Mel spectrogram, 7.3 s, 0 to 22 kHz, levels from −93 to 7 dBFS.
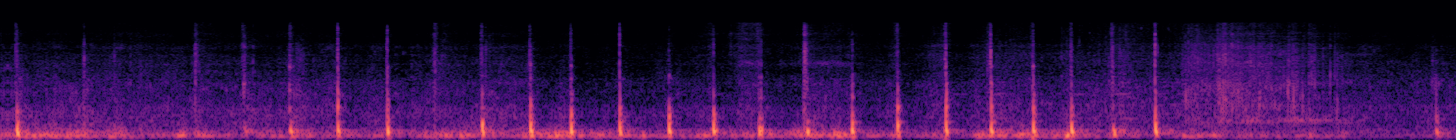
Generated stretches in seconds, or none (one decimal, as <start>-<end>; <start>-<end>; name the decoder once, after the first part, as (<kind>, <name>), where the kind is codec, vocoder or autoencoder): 0.0-4.6 (codec, HILCodec); 6.1-7.3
